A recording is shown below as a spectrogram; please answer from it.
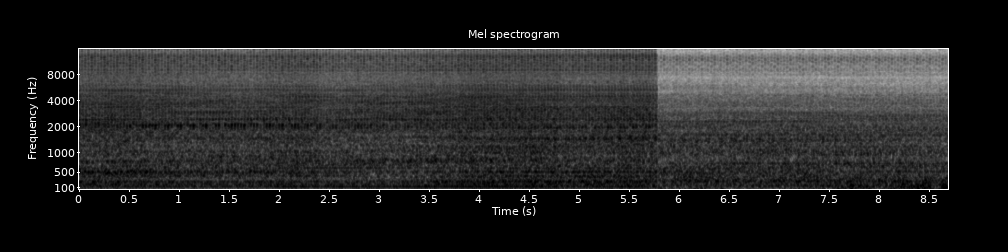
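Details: Audi Q3 1.4 TFSI (CZDA, EA211) after overhaul, block bored to second repair size, new pistons and rings: even, steady idle with no knocking or ticking over the engine hum; rebuilt engine sounds healthy and smooth.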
